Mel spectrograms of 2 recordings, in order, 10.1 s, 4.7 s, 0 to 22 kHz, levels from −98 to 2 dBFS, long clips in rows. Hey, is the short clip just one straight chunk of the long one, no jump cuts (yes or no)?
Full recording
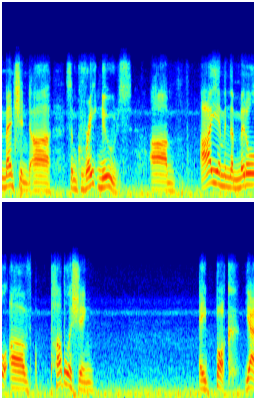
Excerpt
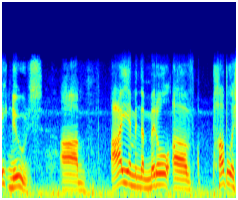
yes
